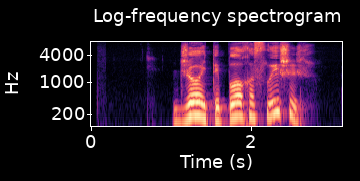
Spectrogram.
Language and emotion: Russian, angry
